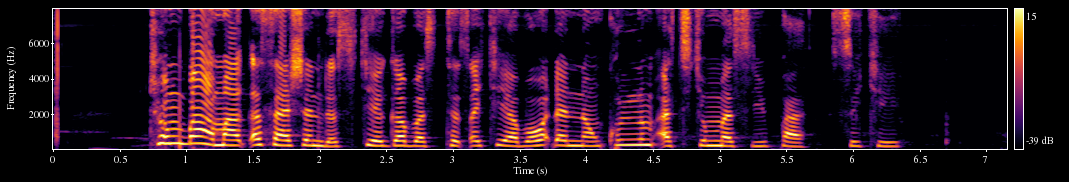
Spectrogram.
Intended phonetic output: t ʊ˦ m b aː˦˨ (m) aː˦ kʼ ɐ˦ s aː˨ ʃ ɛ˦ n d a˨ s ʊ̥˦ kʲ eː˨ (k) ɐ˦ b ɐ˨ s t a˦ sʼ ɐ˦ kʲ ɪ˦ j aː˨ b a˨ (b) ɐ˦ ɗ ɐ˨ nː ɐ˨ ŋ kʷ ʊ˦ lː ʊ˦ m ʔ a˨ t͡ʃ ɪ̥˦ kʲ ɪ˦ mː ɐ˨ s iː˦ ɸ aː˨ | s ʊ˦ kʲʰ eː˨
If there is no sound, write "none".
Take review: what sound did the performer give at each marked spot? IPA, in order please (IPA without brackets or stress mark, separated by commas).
m, ɡ, w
